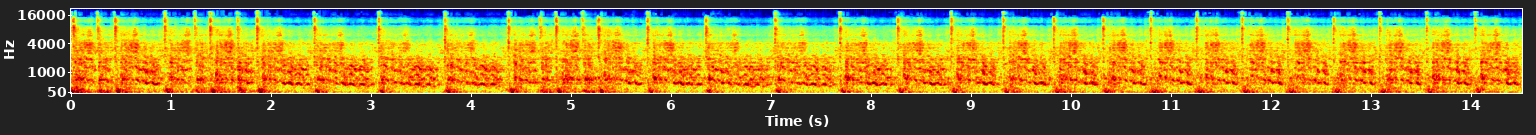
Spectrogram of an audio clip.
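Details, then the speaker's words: 1978 Chevy Camaro, mystery rebuilt cammed 350 small block V8, first start: rapid cranking with bursts of firing that never settle into idle; engine catches but won't idle, cause unknown, later running with idle set very high. "They're all adjusted properly. They're all good. Why isn't it idling? Do you know?"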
